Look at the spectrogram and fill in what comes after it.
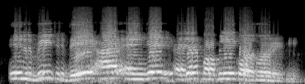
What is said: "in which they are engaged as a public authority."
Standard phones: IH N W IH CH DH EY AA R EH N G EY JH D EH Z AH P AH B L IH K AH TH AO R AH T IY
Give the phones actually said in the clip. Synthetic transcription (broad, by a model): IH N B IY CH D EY AA R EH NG G EY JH EH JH AH P AH B L IH K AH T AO R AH T IY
